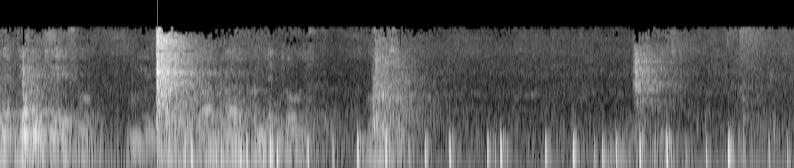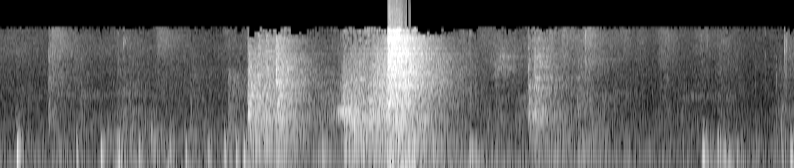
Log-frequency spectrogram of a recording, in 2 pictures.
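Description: A chair is dragged and set down, with a few scraping bursts and dull knocks, the loudest scrape near the end, amid the murmur of people; the chair is being brought for someone to sit on.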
